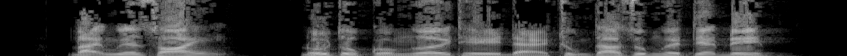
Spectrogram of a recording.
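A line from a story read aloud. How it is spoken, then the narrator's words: Laughing, shouting loudly. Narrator (Vietnamese): Thạch Hạo cười lớn hô to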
